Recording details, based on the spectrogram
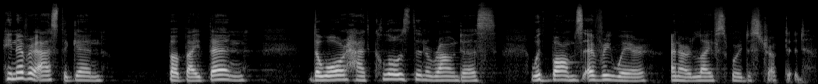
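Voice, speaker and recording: A young woman from Syria telling her own life story live, in an earnest, measured way. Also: mid-range voice, steady tone, a little mellow.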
